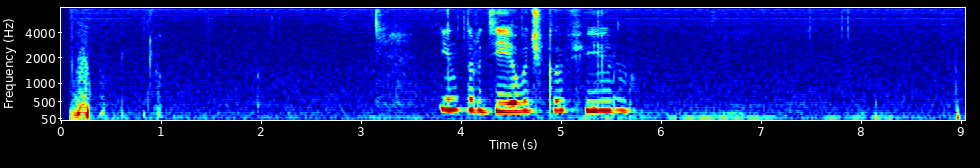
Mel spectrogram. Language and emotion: Russian, sad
